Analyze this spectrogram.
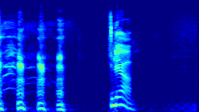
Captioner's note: laughing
